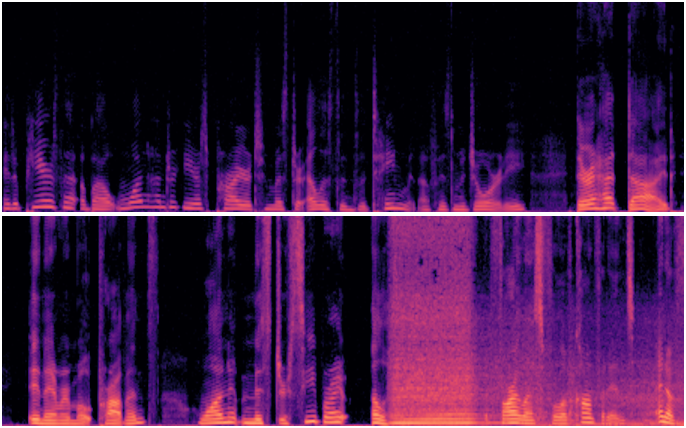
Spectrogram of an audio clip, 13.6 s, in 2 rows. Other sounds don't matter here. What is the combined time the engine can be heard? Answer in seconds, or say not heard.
3 s.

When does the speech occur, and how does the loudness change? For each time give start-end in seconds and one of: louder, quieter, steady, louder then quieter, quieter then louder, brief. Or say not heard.
0.0-10.9 louder
11.6-13.6 brief.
